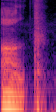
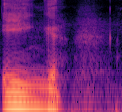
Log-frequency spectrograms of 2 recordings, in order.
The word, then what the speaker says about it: Ankh: You don't pronounce it as Ankh. You pronounce it as Ing, I-N-G. You pronounce the Egyptian Ankh as Ing.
